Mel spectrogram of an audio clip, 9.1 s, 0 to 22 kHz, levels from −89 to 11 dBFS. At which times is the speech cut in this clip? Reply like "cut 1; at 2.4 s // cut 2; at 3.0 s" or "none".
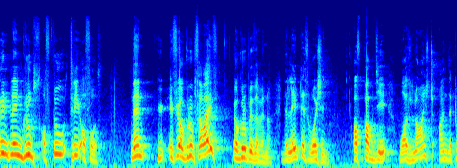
cut 1; at 5.6 s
